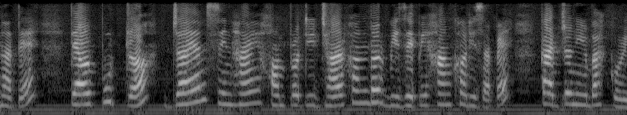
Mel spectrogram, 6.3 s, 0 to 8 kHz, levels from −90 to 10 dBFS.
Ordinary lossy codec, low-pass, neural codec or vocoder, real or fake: none; 7.2 kHz; codec, 16 kHz, 6 kbps, DAC; fake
